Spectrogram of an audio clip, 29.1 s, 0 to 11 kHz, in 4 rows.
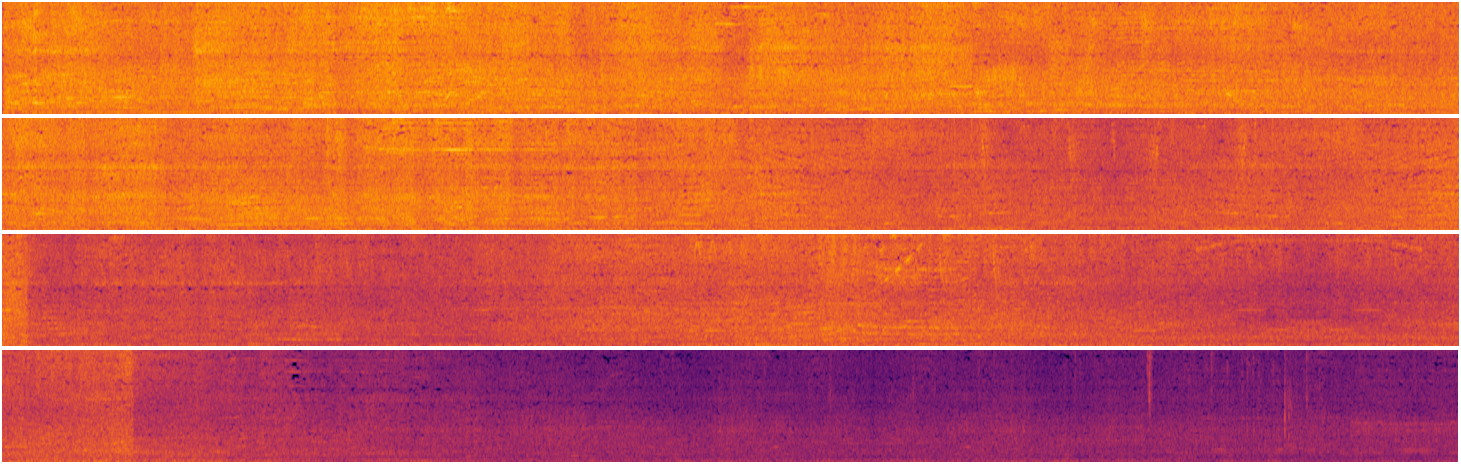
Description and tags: Japan Matsudo Pachinko Short
I recorded the sound of several pachinko parlors (vertical pinball machines, for recreation and gambling), in Matsudo, Chiba, east of Tokyo. Late October 2016. Most samples recorded from outdoors, so you can hear the chaotic cacophony of game sounds when the doors open.
Chiba, Arcade, Cacophonic, Game, Casino, Chaotic, Gambling, ZoomH2n, Urban, Stereo, Japan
